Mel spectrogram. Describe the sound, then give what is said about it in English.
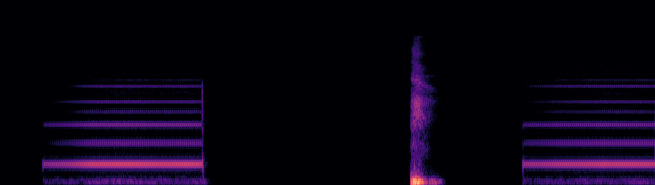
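A steady telephone dial tone during an outgoing phone call hums for about two seconds, cuts off, then a brief sharp click or thump sounds before the same continuous tone returns. No one speaks. “Let's give him a call.”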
